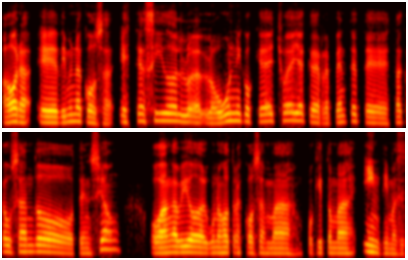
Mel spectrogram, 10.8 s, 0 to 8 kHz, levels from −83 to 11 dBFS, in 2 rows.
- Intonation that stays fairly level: No, average, 4.2 semitones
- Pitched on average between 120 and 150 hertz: Yes, medium, 140 Hz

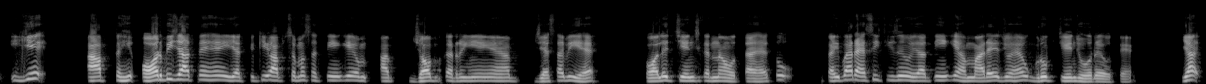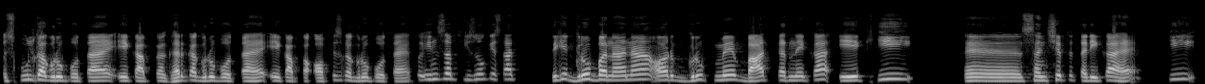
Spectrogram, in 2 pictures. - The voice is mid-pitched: Yes, medium, 180 Hz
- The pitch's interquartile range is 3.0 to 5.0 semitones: Yes, average, 4.0 semitones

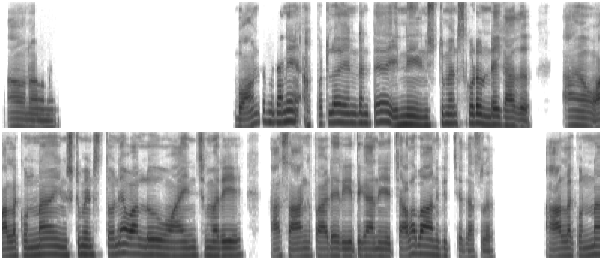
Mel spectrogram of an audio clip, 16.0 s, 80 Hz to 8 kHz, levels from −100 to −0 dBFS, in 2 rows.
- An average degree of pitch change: Yes, average, 3.7 semitones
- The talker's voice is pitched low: Yes, low, 130 Hz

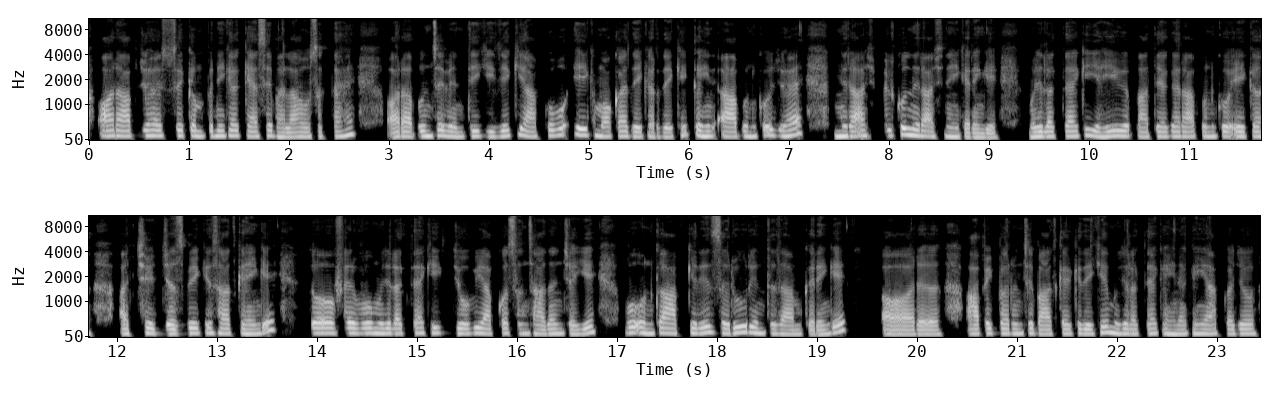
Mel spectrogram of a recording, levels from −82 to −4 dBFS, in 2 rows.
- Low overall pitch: Yes, low, 130 Hz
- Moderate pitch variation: No, narrow, 2.2 semitones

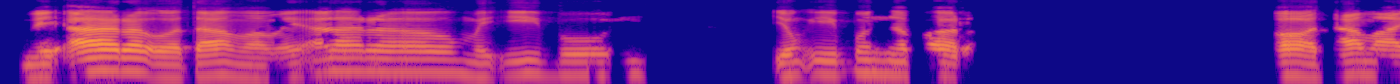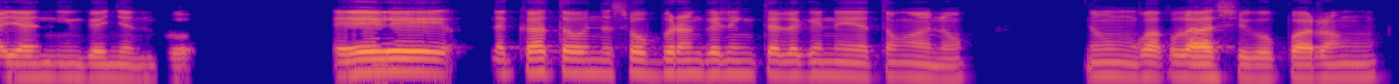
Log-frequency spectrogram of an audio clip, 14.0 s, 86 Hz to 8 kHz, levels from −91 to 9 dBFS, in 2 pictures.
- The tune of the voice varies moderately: Yes, average, 3.1 semitones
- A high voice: No, medium, 140 Hz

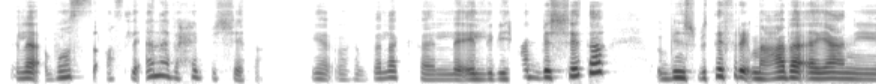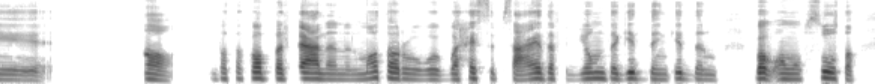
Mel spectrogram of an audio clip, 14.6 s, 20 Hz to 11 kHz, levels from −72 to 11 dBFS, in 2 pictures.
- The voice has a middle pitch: Yes, medium, 180 Hz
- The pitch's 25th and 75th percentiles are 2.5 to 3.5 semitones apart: Yes, average, 3.1 semitones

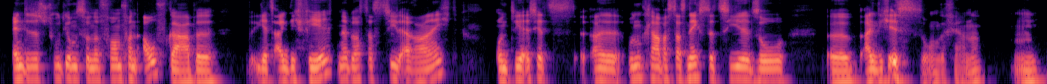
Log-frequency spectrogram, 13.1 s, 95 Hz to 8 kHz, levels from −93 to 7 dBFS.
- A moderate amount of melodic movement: Yes, average, 3.0 semitones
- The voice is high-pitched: No, low, 115 Hz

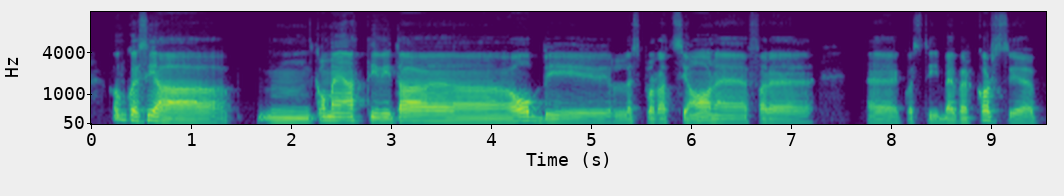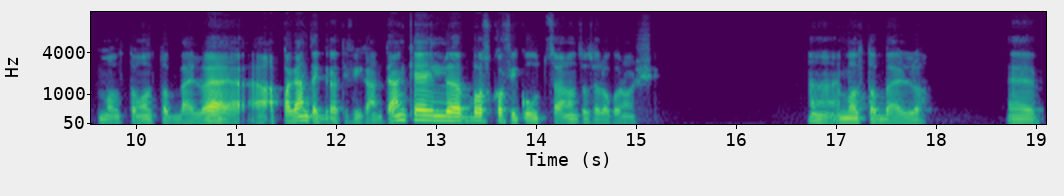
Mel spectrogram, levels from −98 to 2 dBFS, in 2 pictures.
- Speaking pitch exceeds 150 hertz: No, low, 105 Hz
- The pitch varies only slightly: No, average, 3.2 semitones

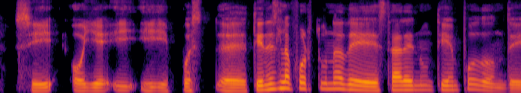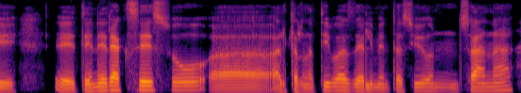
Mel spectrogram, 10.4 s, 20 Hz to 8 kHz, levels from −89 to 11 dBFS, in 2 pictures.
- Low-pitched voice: Yes, low, 115 Hz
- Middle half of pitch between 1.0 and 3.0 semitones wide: No, average, 4.0 semitones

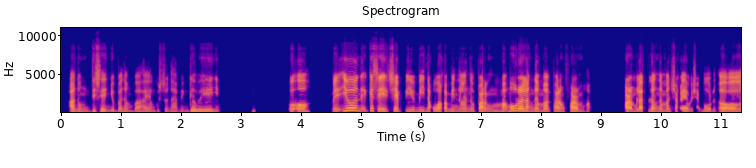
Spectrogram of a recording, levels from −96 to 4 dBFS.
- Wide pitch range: Yes, wide, 6.2 semitones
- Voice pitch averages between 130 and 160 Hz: No, high, 190 Hz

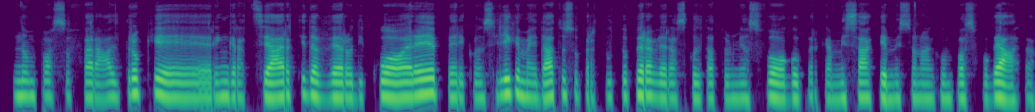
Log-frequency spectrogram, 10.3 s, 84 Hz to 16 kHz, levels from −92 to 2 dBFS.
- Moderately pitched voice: Yes, medium, 170 Hz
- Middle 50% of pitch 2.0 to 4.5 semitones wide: No, narrow, 1.6 semitones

